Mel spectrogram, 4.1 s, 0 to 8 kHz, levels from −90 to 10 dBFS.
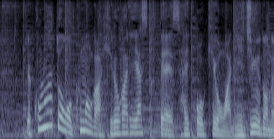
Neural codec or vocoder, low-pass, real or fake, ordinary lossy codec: none; none; real; none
